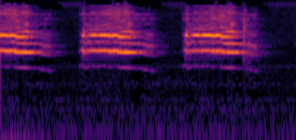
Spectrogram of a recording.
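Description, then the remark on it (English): A cat-shaped novelty bag clip gives three squeaky, electronic-sounding meows in a row, evenly spaced, each about half a second long, fairly loud with no talking. “It's just a bag clip that happens to make noise.”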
